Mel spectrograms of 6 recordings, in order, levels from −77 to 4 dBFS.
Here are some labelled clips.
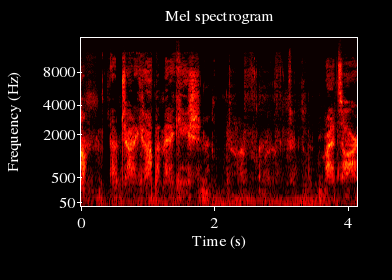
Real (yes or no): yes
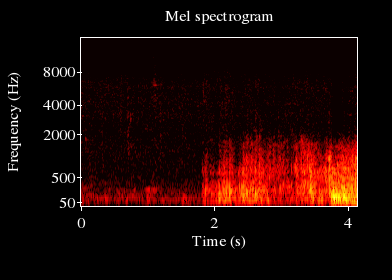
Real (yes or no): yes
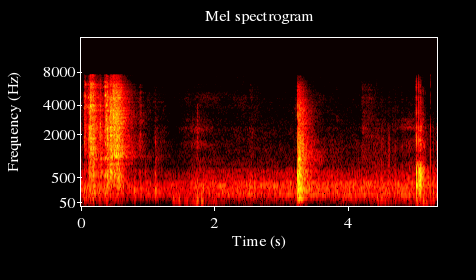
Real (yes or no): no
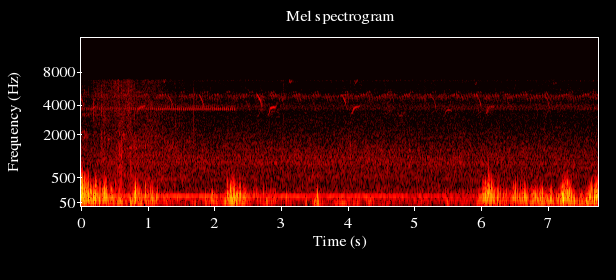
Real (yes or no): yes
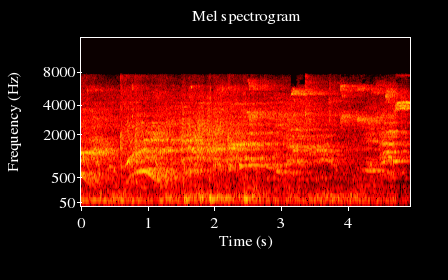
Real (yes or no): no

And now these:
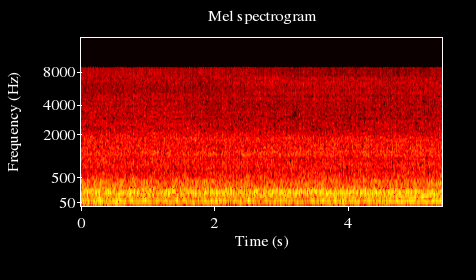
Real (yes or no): no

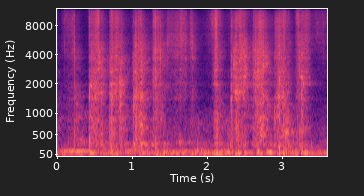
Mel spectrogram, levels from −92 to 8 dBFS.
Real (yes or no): no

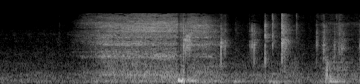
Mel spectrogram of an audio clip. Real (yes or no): yes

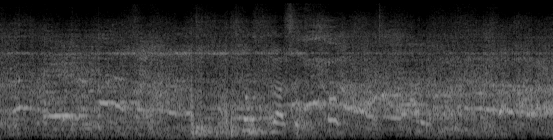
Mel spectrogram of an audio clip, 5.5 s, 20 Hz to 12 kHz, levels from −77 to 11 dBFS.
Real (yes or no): no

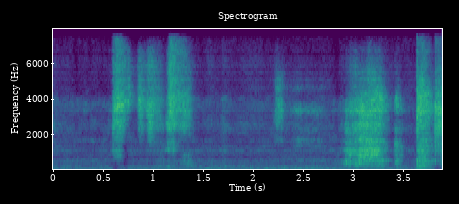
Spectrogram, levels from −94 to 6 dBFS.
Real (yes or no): no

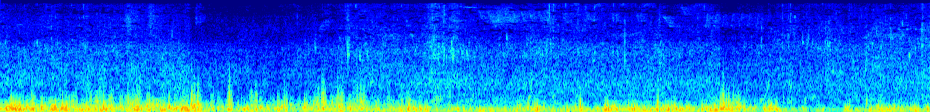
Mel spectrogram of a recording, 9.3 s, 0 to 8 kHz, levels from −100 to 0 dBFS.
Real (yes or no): yes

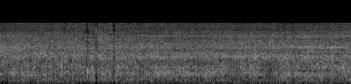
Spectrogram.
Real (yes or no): no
